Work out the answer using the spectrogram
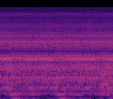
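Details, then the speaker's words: Brush-type washing machine motor after speed-encoder fix (new bearing, aluminium piece, stainless non-magnetic bolt for the loose magnet ring): even, steady high whir with constant pitch, no clicking or scraping; running normally at proper speed steps. "All good. All back together. I know it's a bit dark here, but it's doing the proper speed steps."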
